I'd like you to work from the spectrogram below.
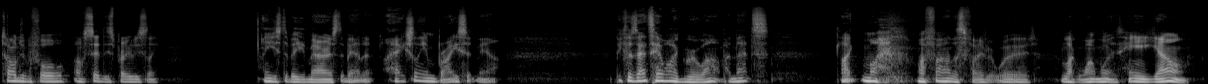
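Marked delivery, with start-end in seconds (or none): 11.2-11.9 mock slurred words run together, louder. Imitating a father's favourite greeting: several words run into one. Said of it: "he literally turns several words into one".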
